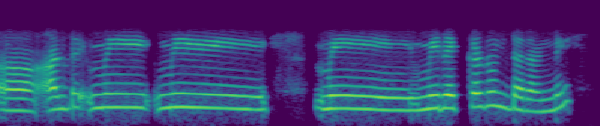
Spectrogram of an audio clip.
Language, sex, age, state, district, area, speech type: Telugu, female, 18-30, Telangana, Medchal, urban, conversation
